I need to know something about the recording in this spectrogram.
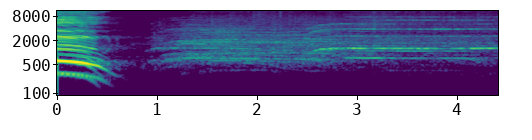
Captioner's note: cheers and applause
